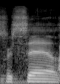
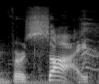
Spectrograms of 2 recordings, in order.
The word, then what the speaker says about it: Versailles: Versailles. – Ironically, though, there is a hotel in the town called the Inn at Versailles that they pronounce like Versailles.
